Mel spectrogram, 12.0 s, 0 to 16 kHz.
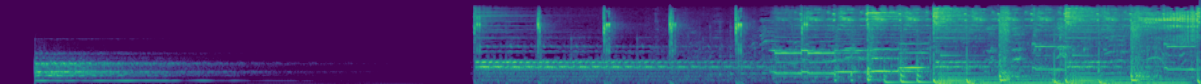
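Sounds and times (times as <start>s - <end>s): sustained electronic tone: 0.4s - 3.2s.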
